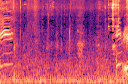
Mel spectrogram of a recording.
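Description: A dog whimpers and yips in thin, high whines, heard briefly at the start and again near the end over a steady hiss of background noise.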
